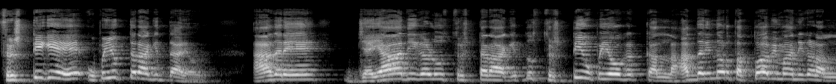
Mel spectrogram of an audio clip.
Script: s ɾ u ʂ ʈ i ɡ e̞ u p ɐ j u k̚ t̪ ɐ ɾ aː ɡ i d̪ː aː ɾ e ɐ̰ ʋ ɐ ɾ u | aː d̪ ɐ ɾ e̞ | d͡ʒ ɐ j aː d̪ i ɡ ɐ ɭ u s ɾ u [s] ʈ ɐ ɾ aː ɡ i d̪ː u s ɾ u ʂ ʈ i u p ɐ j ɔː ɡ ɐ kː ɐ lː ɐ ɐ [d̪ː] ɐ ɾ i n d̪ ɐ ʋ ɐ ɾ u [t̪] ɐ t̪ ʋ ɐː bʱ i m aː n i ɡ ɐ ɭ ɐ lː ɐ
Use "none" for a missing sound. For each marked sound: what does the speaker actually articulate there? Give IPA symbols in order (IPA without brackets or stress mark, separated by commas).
ʂ, d̪ː, t̪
